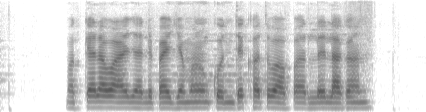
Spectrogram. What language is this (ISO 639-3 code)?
mar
